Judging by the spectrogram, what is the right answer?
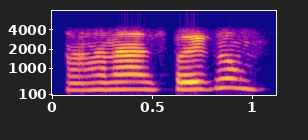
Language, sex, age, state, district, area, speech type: Kashmiri, female, 18-30, Jammu and Kashmir, Kulgam, rural, conversation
